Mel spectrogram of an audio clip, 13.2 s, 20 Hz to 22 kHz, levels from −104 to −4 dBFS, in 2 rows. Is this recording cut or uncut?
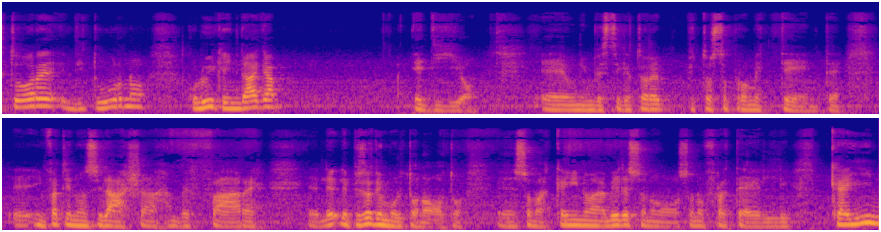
uncut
